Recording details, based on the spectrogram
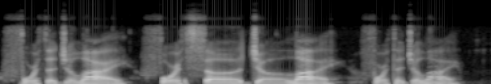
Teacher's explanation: more commonly the of is going to change to uh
